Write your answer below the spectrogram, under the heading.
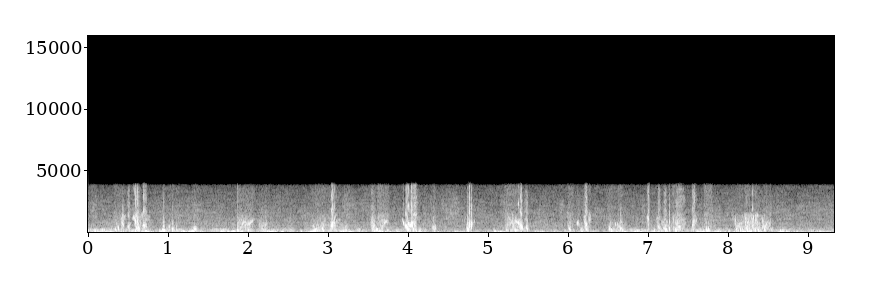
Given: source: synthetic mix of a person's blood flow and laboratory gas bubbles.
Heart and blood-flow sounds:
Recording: Doppler ultrasound of blood flow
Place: subclavian vein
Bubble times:
0.32-0.78 s: bubbles
0.91-1.16 s: bubbles
1.30-1.40 s: bubbles
1.86-2.09 s: bubbles
2.13-2.38 s: bubbles
2.79-3.26 s: bubbles
3.52-3.77 s: bubbles
3.91-4.13 s: bubbles
4.29-4.37 s: bubbles
4.70-4.84 s: bubbles
5.20-5.51 s: bubbles
5.99-6.17 s: bubbles
6.19-6.29 s: bubbles
6.49-6.72 s: bubbles
6.97-7.01 s: bubbles
7.10-7.48 s: bubbles
7.54-7.62 s: bubbles
7.70-7.80 s: bubbles
8.05-8.54 s: bubbles
From the record:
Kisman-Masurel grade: 243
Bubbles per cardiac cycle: several, 3 to 8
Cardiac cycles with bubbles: 100%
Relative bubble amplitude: loud (0.450 to 0.775)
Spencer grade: 3 (all of the cardiac periods contain showers or single bubble signals, but not dominating or overriding the cardiac motion signals)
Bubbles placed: anywhere in the cardiac cycle

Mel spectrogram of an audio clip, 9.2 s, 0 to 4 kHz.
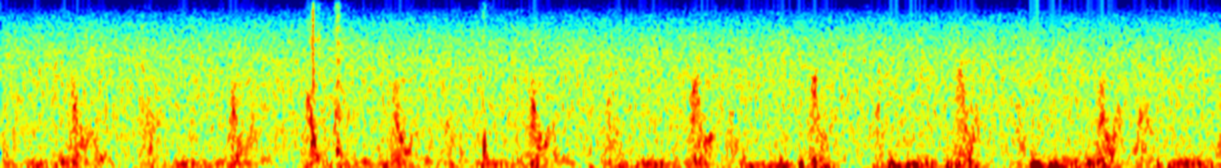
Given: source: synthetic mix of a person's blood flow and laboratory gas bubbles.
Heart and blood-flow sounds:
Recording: Doppler ultrasound of blood flow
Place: precordium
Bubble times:
2.27-2.63 s: bubbles
3.58-3.68 s: bubbles
From the record:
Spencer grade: 2 (many but less than half of the cardiac periods contain bubble signals, singularly or in groups)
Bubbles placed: only in the low amplitude regions of the cardiac cycle

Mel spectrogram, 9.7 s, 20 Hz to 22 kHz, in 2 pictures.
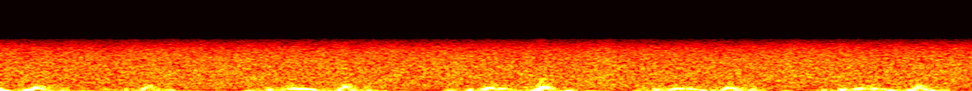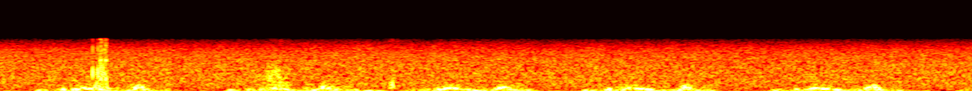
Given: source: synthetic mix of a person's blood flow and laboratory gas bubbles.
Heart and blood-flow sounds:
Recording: Doppler ultrasound of blood flow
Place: precordium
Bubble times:
5.29-5.43 s: bubbles
6.17-6.33 s: bubbles
6.79-6.86 s: bubbles
From the record:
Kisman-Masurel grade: 122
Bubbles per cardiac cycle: 1 to 2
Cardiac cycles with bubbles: 10 to 50%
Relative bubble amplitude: moderate (0.250 to 0.450)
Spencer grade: 2 (many but less than half of the cardiac periods contain bubble signals, singularly or in groups)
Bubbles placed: anywhere in the cardiac cycle

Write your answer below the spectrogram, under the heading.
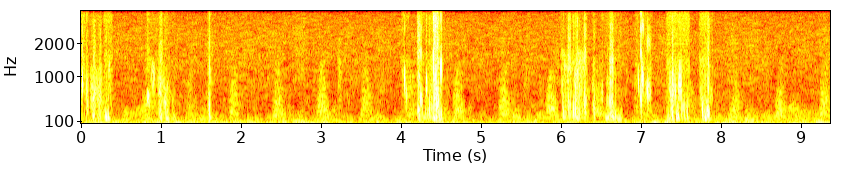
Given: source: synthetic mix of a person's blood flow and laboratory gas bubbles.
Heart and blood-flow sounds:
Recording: Doppler ultrasound of blood flow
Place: subclavian vein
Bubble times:
0.00-0.39 s: bubbles
0.80-1.19 s: bubbles
1.57-1.65 s: bubbles
4.00-4.10 s: bubbles
4.19-4.54 s: bubbles
5.99-6.32 s: bubbles
6.38-6.43 s: bubbles
6.49-6.76 s: bubbles
6.92-7.14 s: bubbles
7.31-7.60 s: bubbles
7.72-7.89 s: bubbles
From the record:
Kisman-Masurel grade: 232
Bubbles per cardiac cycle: several, 3 to 8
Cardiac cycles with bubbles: 50 to 99%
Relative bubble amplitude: moderate (0.250 to 0.450)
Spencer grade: 3 (all of the cardiac periods contain showers or single bubble signals, but not dominating or overriding the cardiac motion signals)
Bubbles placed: anywhere in the cardiac cycle

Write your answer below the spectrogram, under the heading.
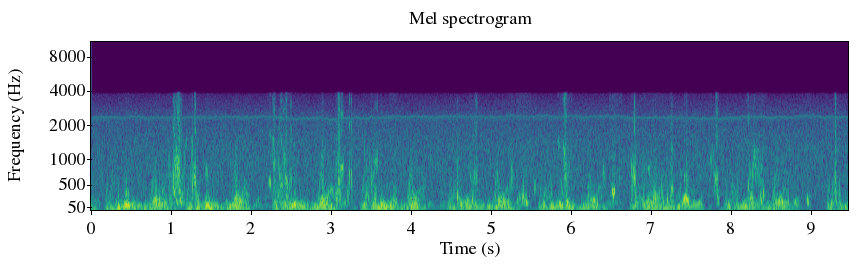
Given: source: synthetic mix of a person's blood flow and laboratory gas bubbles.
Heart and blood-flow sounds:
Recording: Doppler ultrasound of blood flow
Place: precordium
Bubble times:
0.94-1.36 s: bubbles
1.42-1.47 s: bubbles
2.19-2.56 s: bubbles
3.02-3.29 s: bubbles
3.39-3.60 s: bubbles
3.71-3.84 s: bubbles
4.54-4.84 s: bubbles
5.21-5.49 s: bubbles
5.52-5.58 s: bubbles
5.82-6.02 s: bubbles
6.38-6.43 s: bubbles
6.47-6.63 s: bubbles
6.72-7.31 s: bubbles
7.72-7.87 s: bubbles
8.17-8.45 s: bubbles
8.91-9.00 s: bubbles
9.26-9.38 s: bubbles
From the record:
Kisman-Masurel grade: 243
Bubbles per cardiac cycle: several, 3 to 8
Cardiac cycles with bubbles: 100%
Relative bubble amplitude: loud (0.450 to 0.775)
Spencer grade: 3 (all of the cardiac periods contain showers or single bubble signals, but not dominating or overriding the cardiac motion signals)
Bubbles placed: only in the low amplitude regions of the cardiac cycle

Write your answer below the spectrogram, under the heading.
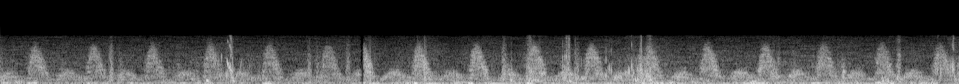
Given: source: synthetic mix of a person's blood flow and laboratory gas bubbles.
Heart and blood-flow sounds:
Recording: Doppler ultrasound of blood flow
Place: subclavian vein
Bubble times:
2.04-2.12 s: bubbles
2.18-2.46 s: bubbles
5.06-5.17 s: bubbles
5.24-5.46 s: bubbles
5.59-5.96 s: bubbles
6.04-6.15 s: bubbles
6.25-6.60 s: bubbles
8.78-9.11 s: bubbles
9.35-9.60 s: bubbles
From the record:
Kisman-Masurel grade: 223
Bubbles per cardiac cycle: several, 3 to 8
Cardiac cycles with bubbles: 10 to 50%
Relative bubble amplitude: loud (0.450 to 0.775)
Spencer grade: 2 (many but less than half of the cardiac periods contain bubble signals, singularly or in groups)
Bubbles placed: anywhere in the cardiac cycle

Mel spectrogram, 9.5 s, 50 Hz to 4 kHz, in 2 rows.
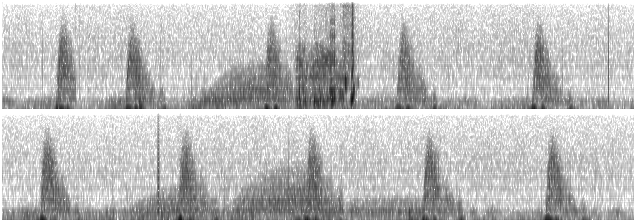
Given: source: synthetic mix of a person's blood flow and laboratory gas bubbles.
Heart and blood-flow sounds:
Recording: Doppler ultrasound of blood flow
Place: subclavian vein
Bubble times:
2.18-2.67 s: bubbles
From the record:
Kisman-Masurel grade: 213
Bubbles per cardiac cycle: several, 3 to 8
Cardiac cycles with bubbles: 1 to 10%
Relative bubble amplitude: loud (0.450 to 0.775)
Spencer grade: 1 (occasional bubble signal discernible with the cardiac motion signal, with majority of cardiac periods free of bubbles)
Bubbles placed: anywhere in the cardiac cycle

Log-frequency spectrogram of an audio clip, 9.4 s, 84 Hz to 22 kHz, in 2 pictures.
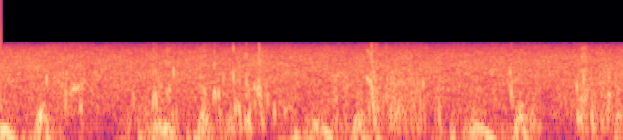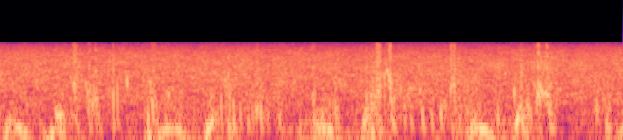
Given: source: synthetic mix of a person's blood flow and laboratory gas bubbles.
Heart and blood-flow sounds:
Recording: Doppler ultrasound of blood flow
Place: precordium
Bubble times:
0.00-0.07 s: bubbles
0.33-0.65 s: bubbles
0.97-1.35 s: bubbles
1.48-2.10 s: bubbles
2.12-2.17 s: bubbles
2.48-3.21 s: bubbles
3.24-3.33 s: bubbles
3.67-3.71 s: bubbles
3.78-3.90 s: bubbles
3.93-4.06 s: bubbles
4.29-4.68 s: bubbles
5.19-5.65 s: bubbles
5.73-6.04 s: bubbles
6.22-6.83 s: bubbles
7.00-7.25 s: bubbles
7.30-7.32 s: bubbles
7.38-8.28 s: bubbles
8.36-8.46 s: bubbles
8.49-8.88 s: bubbles
9.12-9.28 s: bubbles
From the record:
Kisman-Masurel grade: 342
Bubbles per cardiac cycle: rolling drumbeat, 9 or more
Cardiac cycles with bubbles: 100%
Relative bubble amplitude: moderate (0.250 to 0.450)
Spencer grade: 3 (all of the cardiac periods contain showers or single bubble signals, but not dominating or overriding the cardiac motion signals)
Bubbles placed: anywhere in the cardiac cycle

